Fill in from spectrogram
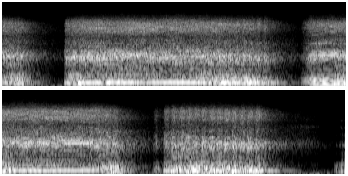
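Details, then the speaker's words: Mitsubishi Evo IX rolled back and forth in neutral: a scraping, droning rub in bursts with each roll as the strut assembly rests on the tire. "The strut assembly is resting on the tire. So not good."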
